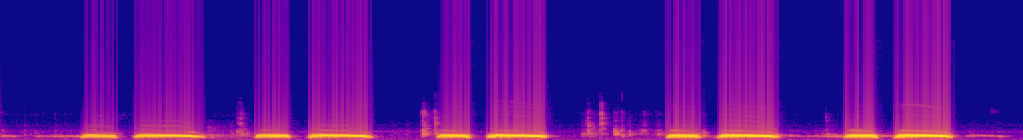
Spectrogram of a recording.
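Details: Decoy spotted dove in the 'thổ' voice, cooing to provoke wild rivals: five evenly spaced pairs of deep, hoarse coos, each a brief note and then a longer falling one, with soft faint notes between.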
